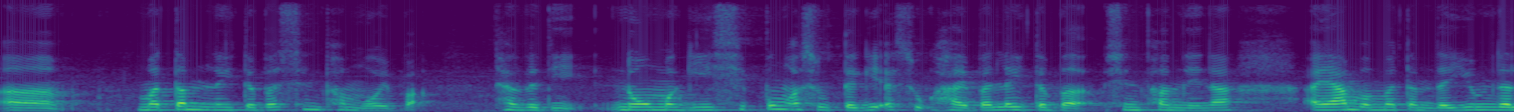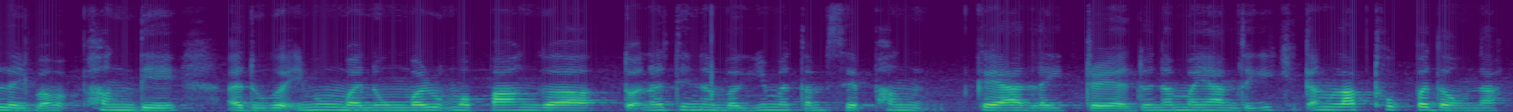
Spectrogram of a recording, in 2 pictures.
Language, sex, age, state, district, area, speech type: Manipuri, female, 30-45, Manipur, Imphal West, urban, spontaneous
